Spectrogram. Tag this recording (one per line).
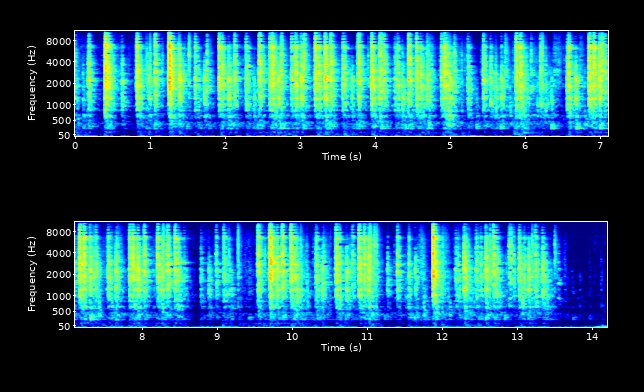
pipe
rustle
squeek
